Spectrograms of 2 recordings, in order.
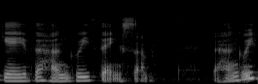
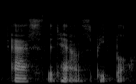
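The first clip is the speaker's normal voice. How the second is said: ordinary delivery, nothing marked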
